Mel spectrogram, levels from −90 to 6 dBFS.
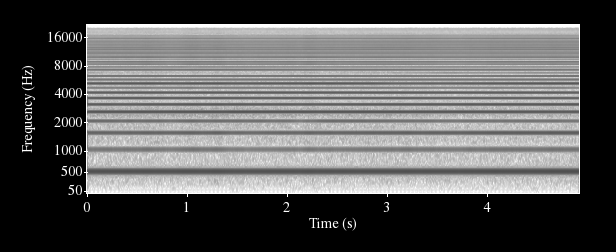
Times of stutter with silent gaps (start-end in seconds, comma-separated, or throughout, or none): none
